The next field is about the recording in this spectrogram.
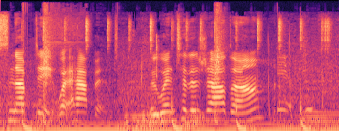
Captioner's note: speaks foreign language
